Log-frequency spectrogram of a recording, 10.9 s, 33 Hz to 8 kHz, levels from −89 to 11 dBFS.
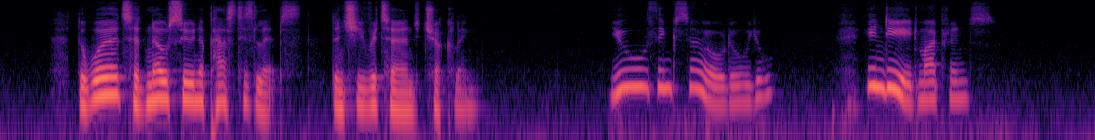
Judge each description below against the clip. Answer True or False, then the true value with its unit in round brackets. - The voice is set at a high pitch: False (155 Hz)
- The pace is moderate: False (110 wpm)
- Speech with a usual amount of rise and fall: False (7.1 semitones)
